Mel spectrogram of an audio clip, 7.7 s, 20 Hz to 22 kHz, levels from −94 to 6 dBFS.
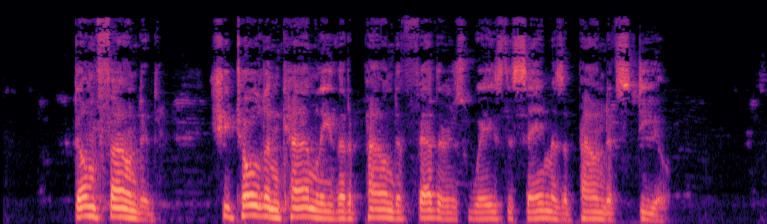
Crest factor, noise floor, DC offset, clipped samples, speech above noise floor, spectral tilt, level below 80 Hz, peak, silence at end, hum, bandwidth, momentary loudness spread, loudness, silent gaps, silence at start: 18 dB; -70 dBFS; under 0.1%; under 0.1%; 52 dB; -5 dB/octave; -52 dBFS; -2 dBFS; 1 s; none; 16 kHz; 10 LU; -19 LUFS; none; 0.75 s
